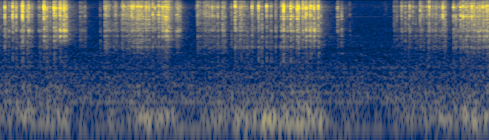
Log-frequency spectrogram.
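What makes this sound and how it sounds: Long acrylic nails tap quick flutters across the body and grille of a black matte metal USB studio microphone on a stand. Bright, crisp clicks and light scratchy rubbing come in rapid bursts, separated by brief quieter pauses.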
